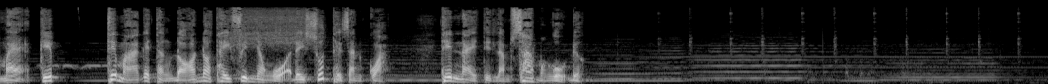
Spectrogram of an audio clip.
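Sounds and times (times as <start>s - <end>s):
speech: 0.0s - 6.0s
clock ticking: 5.7s - 10.4s.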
